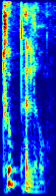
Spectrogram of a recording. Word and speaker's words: Tupelo: Man muss ja ehrlich sagen, du bist Ehrenbürger von Tupelo. Habe ich das richtig ausgesprochen? – Ja, Tupelo.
